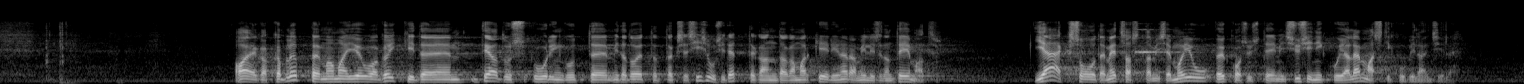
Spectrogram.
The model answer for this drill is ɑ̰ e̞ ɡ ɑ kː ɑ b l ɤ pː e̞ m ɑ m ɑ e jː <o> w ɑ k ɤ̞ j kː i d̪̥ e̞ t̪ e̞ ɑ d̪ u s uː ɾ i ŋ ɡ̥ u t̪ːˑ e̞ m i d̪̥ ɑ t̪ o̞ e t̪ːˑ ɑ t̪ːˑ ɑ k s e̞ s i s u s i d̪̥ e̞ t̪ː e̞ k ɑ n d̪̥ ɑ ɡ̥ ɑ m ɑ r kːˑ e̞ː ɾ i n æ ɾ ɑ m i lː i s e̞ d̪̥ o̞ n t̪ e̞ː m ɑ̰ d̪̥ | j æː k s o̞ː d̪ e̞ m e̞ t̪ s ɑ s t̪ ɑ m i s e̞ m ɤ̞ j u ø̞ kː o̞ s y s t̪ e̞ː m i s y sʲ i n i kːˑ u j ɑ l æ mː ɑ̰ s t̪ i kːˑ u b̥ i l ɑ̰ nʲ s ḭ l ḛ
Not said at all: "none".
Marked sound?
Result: ɤ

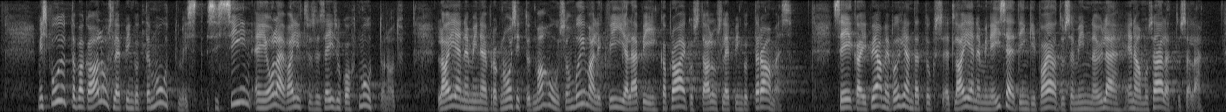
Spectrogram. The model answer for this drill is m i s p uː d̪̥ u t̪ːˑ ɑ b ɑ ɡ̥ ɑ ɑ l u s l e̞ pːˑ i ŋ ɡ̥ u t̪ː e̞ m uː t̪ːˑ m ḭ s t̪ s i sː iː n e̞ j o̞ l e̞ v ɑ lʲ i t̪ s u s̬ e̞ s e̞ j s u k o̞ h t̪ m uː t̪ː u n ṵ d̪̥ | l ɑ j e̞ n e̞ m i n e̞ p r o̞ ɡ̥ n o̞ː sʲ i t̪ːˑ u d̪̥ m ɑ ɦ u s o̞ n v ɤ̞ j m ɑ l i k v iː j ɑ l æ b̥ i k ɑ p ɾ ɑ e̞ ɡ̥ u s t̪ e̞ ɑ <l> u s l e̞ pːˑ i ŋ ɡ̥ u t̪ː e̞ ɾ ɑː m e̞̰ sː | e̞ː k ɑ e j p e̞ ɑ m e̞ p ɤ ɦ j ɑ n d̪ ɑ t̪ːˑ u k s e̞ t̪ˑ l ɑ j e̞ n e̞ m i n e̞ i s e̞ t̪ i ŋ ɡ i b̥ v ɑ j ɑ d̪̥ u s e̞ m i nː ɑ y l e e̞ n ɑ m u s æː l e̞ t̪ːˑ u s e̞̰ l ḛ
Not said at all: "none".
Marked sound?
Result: l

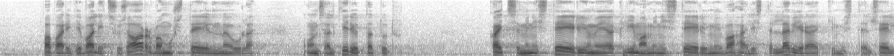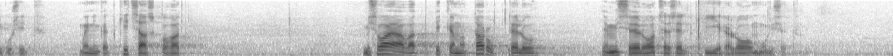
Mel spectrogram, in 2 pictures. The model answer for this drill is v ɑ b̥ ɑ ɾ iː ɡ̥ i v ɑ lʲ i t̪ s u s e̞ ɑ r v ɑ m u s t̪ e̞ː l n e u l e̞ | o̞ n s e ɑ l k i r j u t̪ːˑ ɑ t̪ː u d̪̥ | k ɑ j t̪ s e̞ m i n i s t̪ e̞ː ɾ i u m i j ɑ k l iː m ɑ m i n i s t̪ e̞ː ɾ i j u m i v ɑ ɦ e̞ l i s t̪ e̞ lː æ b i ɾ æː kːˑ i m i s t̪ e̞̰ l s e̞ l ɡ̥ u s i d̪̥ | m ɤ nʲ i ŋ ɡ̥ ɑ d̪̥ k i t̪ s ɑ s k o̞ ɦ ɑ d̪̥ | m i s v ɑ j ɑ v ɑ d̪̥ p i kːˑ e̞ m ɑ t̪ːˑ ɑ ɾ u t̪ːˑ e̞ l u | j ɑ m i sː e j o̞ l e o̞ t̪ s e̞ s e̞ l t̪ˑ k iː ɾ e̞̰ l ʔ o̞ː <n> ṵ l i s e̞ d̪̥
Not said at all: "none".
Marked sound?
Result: m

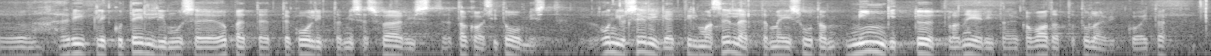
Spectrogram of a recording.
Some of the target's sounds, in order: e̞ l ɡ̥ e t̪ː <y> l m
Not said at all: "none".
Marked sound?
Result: i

